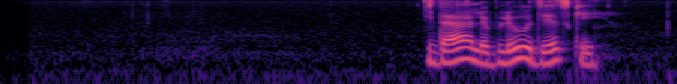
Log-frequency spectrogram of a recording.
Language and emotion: Russian, positive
